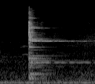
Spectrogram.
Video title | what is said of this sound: 최지후 생후37개월 귀요미들 하원길 풍선 최재하 생후19개월 | 쇠는 날카로운 소리가 나.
